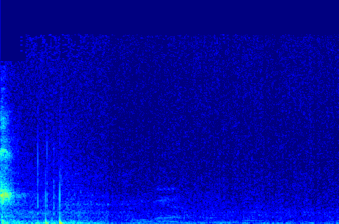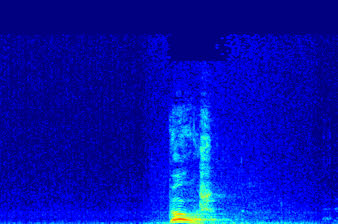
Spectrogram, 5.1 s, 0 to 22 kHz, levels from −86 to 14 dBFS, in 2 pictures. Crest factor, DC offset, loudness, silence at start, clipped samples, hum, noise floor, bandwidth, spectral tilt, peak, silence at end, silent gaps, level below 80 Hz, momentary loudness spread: 24 dB; under 0.1%; -18 LUFS; 0 s; under 0.1%; none; -61 dBFS; 12.5 kHz; -4.5 dB/octave; -2 dBFS; 0.9 s; none; -66 dBFS; 27 LU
